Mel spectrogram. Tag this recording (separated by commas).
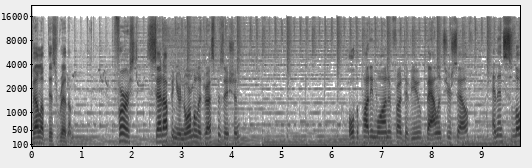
Speech, Music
